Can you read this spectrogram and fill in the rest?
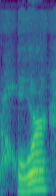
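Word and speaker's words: Peter Hoar: Hoare or Hoare. It's looks like it's spelled Hoare, but Hoare.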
